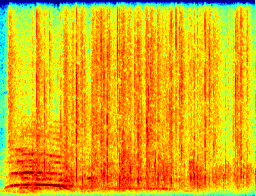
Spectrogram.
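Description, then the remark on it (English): A crowd breaks into loud, sustained applause, dense clapping that fills the space, with a brief whistle or cheer rising over it early on before the clapping gradually thins. “I'm done. Clap.”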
